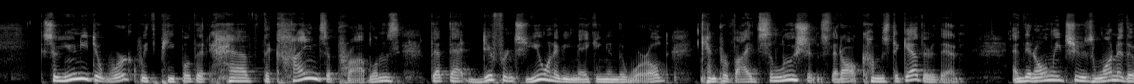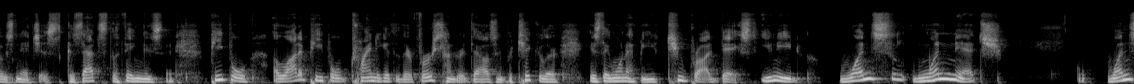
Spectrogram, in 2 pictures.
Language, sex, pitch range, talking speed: English, male, 135-180 Hz, 200 wpm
